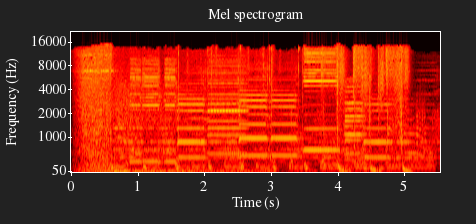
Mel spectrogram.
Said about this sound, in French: on est quand même complètement fan de ce jingle marseillaise à base de klaxon.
